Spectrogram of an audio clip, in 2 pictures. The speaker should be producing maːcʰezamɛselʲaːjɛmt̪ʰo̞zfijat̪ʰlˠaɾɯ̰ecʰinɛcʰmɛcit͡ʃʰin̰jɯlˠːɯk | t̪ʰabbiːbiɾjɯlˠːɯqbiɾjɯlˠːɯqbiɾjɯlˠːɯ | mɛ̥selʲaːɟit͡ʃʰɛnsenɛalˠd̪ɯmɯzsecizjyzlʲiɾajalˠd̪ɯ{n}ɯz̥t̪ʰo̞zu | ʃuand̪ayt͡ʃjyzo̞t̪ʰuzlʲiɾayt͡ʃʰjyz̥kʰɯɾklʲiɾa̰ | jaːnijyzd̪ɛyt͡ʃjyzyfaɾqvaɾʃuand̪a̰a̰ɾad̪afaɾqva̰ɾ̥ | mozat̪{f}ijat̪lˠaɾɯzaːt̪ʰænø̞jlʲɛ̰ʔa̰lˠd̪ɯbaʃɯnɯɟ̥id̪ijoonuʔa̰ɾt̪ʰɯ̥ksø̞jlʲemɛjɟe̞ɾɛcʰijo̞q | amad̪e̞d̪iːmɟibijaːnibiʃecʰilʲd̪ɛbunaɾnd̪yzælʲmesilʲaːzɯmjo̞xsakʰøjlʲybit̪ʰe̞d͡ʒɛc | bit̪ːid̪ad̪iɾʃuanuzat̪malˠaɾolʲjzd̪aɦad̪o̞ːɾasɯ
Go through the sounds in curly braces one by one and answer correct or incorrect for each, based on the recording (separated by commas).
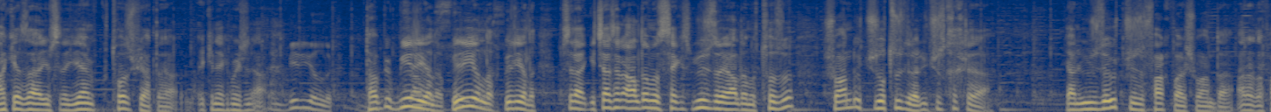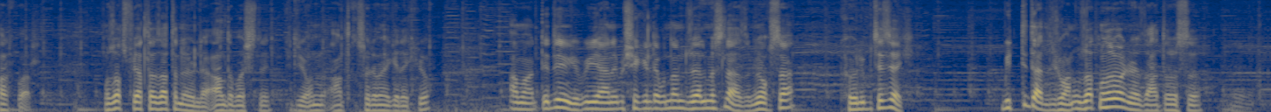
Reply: incorrect, correct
